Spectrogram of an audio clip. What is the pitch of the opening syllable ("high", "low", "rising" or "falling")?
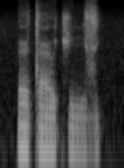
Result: low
